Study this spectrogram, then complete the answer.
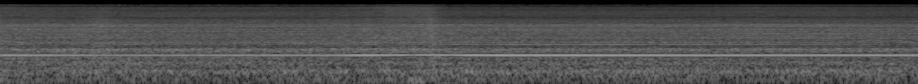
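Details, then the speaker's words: Vacuum cleaner used for cleaning a farm grain dryer: steady high motor whine over a hissing rush, with a rougher patch as loose material rattles through the hose. Debris is passing normally, with no high-pitched plugging sound. "You can hear there's definitely stuff there. You go forward with the vacuum cleaner, you can all hear the sound that stuff is going through the pipe."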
